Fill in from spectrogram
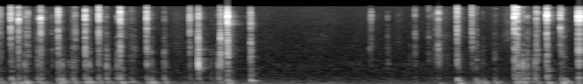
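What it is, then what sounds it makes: Laptop keyboard with plastic keys. Long acrylic nails type fast on a MacBook Pro keyboard, with black plastic keys set in an aluminum laptop body. Rapid bursts of short, bright clicking taps carry a soft low thump underneath. The typing pauses briefly near the middle, then resumes.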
